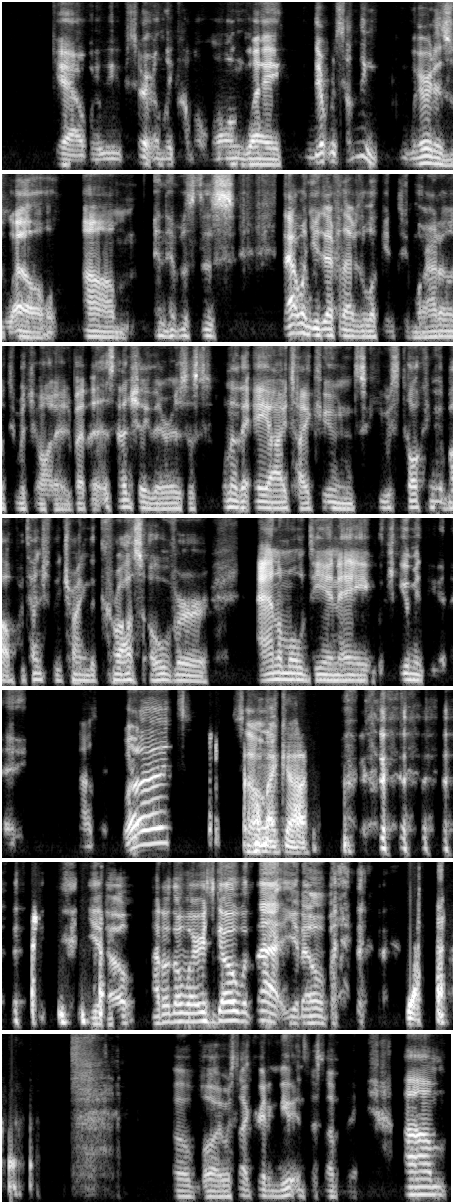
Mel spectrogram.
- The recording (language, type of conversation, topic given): English, unstructured, Why do people care about endangered animals?
- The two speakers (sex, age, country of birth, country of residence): male, 20-24, United States, United States; male, 40-44, United States, United States
- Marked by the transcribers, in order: distorted speech; other background noise; surprised: "What?"; laugh; chuckle; static; chuckle; tapping; laughing while speaking: "but"; laugh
